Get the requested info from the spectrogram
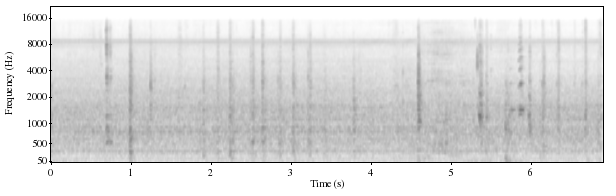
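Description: Irregular light clicks and knocks of plastic and metal parts being handled while working the front panel off a Sony CDP-491 CD player. There is a sharp click right at the start, another about four and a half seconds in, and a quick cluster of clicks near six seconds, over a steady background hiss.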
